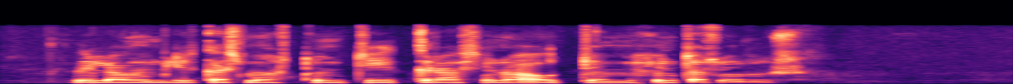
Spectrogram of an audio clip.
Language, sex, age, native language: Icelandic, male, 11, Icelandic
